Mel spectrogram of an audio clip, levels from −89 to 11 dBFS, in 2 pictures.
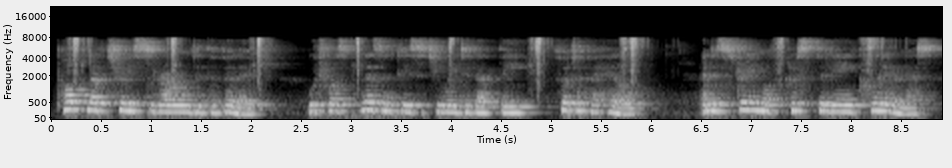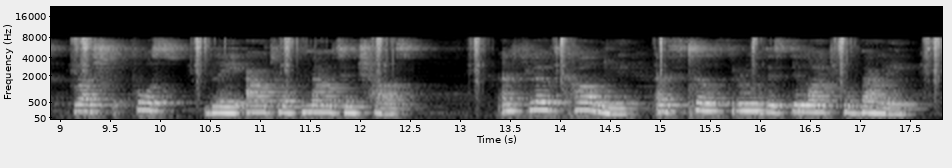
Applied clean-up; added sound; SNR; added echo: none; Rattle (instrument); 8 dB; reverberation time 0.6 s.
